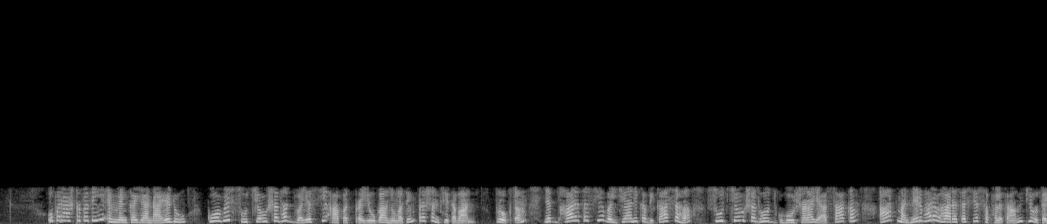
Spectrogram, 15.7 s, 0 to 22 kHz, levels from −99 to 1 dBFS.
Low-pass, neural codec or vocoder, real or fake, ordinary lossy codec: 3.6 kHz; vocoder, 22.05 kHz, 80 mel bands, WaveNeXt; fake; none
